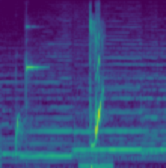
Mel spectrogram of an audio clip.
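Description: Background music with cartoon pop sound effects: a short rising pop with a bright ding about a quarter second in, then a louder rising pop a little past one second.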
